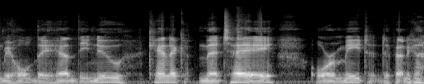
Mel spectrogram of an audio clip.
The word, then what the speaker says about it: Canik: But on the Canik website, and by the way, they do on their website pronounce it Canik, but anyway, they call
